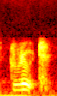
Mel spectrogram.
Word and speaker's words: gruit: And this was really referred to as grut, which is spelled G-R-U-I-T.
